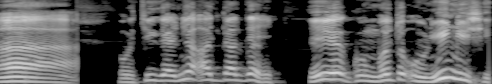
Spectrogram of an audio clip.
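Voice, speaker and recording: A man's voice with lively intonation over a quiet background. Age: 80s+. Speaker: centenarian farmer. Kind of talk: interview.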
